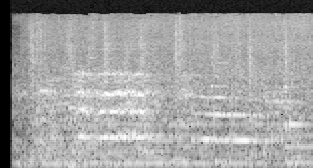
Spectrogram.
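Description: A rooster crowing once: a long, drawn-out crow starting about half a second in, over a low steady hum.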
